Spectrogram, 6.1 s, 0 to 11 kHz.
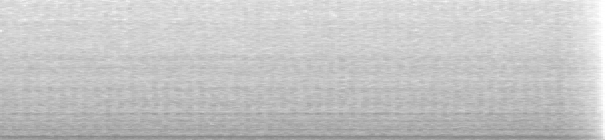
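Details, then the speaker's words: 1963 Ford Econoline pickup in restoration, first startup in neutral after pumping the throttle, choke engaged with a tap: steady, slightly raised idle with even firing beat and no misses before it cuts off; normal idle on choke. "there we go give a little tap choke comes on perfect"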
